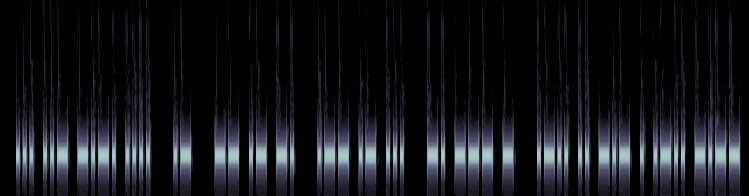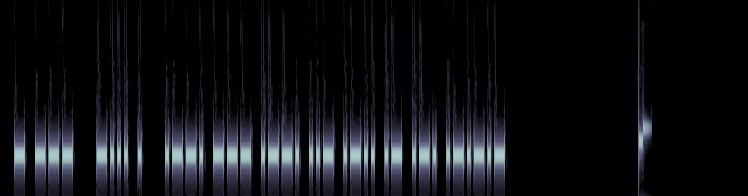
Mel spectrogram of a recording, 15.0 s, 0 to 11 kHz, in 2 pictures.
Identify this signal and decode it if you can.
Morse code, heard as a keyed tone, about 36 wpm, 700 Hz. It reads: SUCH A MAN WAS NOT LIKELY TO BE POPULAR.
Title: Sentences from Top 1000 Words - Review Part 4 - 35wpm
